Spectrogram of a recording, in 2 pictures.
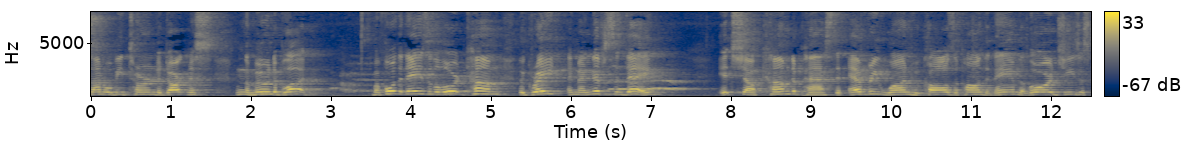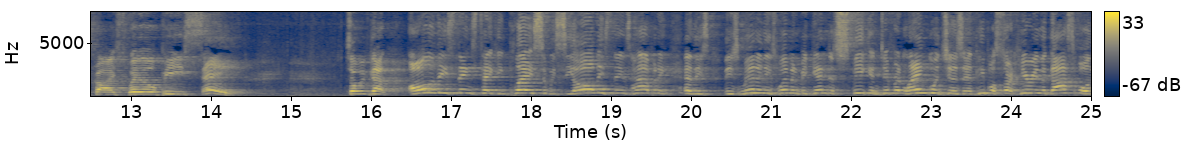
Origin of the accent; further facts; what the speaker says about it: Oklahoma, United States; accent: Okie; first language English; I'm from Oklahoma, I'm Okie, speaking Okie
